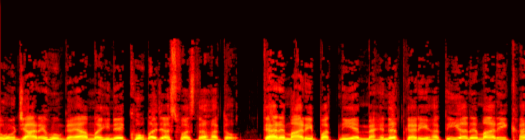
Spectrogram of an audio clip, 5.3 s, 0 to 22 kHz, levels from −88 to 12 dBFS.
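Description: A speech recording with hard clipping in three places: 1.20 to 1.55 s, 2.68 to 3.01 s, and a brief burst at 3.90 to 3.94 s. In each, the level drives about 2 to 3 dB past what a stage in the chain can pass, so the waveform peaks are sheared flat. Those flattened tops add high-order harmonics, heard as a gritty crackle riding on the loudest moments rather than a continuous fuzz.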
